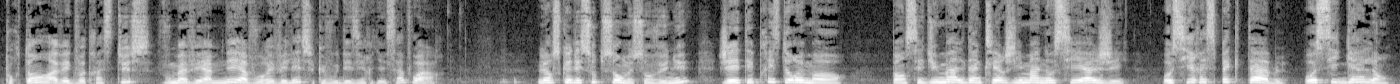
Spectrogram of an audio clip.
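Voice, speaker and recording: A woman's voice: high voice, normal speed, warm tone, lightly acted. A woman voicing a witty, confident woman reading out her farewell letter in an audiobook. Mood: poised.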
